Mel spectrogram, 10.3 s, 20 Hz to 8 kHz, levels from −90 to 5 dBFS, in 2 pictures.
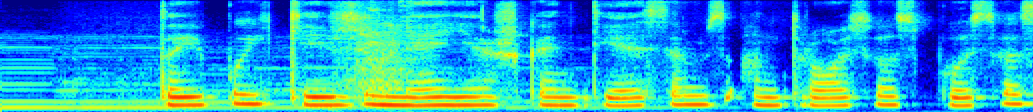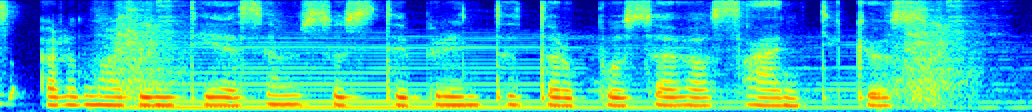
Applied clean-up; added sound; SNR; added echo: none; Glass + Bowed string instrument; 14 dB; none.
